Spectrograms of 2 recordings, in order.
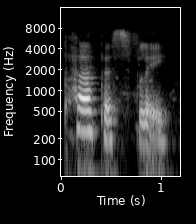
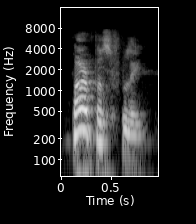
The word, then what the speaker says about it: purposefully: yeah it's pronounced purposefully purposefully yeah okay thank usually if we have a word with this fully on the end Raphael it's it's not the emphasized part the beginning of the word is emphasized and this is just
